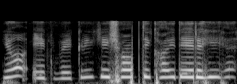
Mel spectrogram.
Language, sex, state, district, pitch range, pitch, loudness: Hindi, female, Himachal Pradesh, Shimla, 325-345 Hz, 335 Hz, -16 LUFS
